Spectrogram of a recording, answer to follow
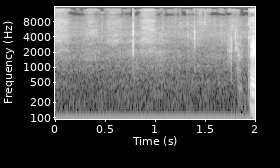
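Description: Faint scratching of a stylus on a pen tablet while a box is drawn, over a low steady hum. A man's voice starts right at the end.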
